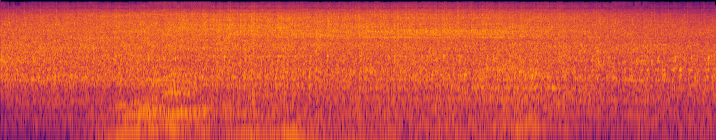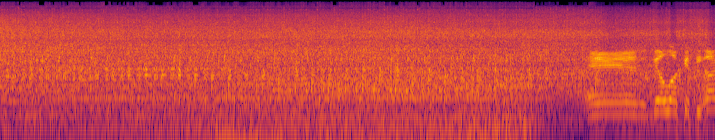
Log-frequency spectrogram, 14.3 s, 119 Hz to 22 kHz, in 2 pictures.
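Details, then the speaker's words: 2003 Chevy Malibu sedan, automatic, 3.1 L V6, under 100,000 miles, camera set beside engine, light rev: picks up smoothly and settles to even, steady run, no knocks or rattles; engine sounds healthy, normal revving. "As you can tell, the motor, as you would expect with under 100,000 miles, sounds good, runs good. No issues there."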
